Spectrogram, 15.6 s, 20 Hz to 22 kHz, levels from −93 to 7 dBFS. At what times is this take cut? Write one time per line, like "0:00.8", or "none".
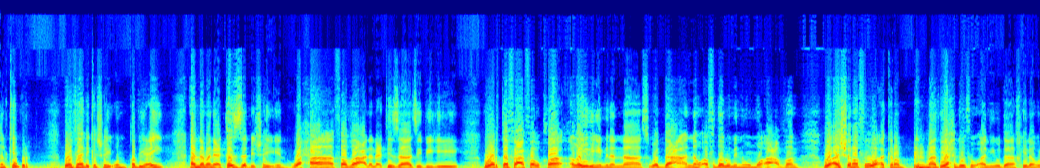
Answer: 0:14.1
